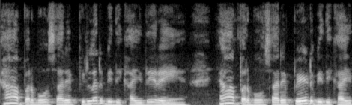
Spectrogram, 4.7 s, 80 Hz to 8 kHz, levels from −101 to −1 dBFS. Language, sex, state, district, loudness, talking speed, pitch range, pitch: Hindi, male, Haryana, Rohtak, -17 LUFS, 215 wpm, 150-190 Hz, 155 Hz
